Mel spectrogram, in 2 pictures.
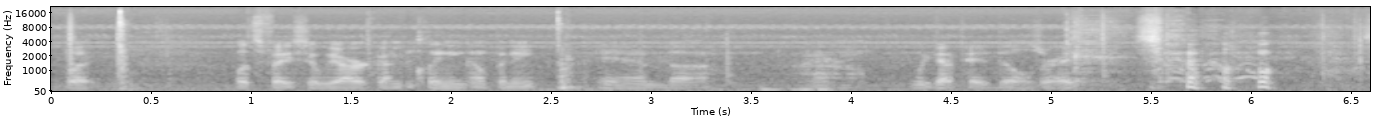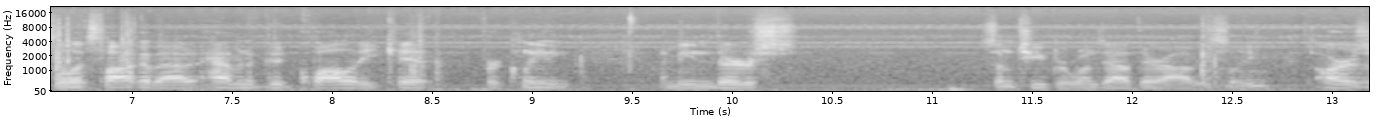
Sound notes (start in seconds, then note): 5.0 laughs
